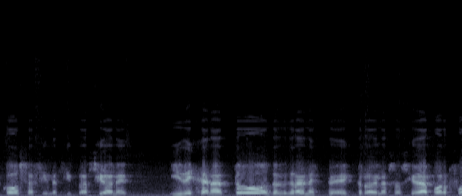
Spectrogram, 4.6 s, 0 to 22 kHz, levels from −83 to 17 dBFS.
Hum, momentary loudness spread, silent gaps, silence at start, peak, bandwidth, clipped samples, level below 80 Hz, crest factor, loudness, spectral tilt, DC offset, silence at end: none; 13 LU; none; 0 s; -6 dBFS; 9 kHz; under 0.1%; -50 dBFS; 18 dB; -23 LUFS; -4.5 dB/octave; under 0.1%; 0 s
